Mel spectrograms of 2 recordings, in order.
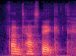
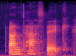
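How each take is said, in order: Both takes have the same delivery.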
